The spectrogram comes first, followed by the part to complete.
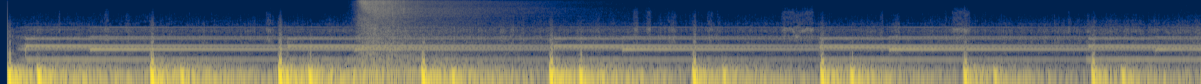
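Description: Soundtrack music under title cards: a sustained droning chord over a low double thump repeating about every second and a half, like a slow heartbeat, nine beats in all. A hissing whoosh swells and fades about three and a half seconds in.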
